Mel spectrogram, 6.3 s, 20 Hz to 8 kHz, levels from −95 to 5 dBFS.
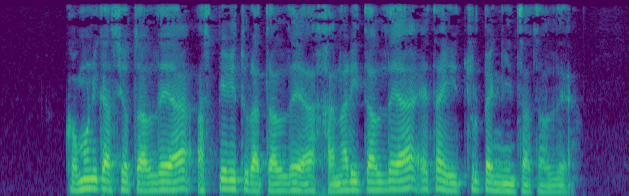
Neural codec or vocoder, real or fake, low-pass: none; real; 7.2 kHz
